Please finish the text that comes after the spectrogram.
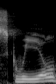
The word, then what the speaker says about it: SQL: It's pronounced squeal BTW.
